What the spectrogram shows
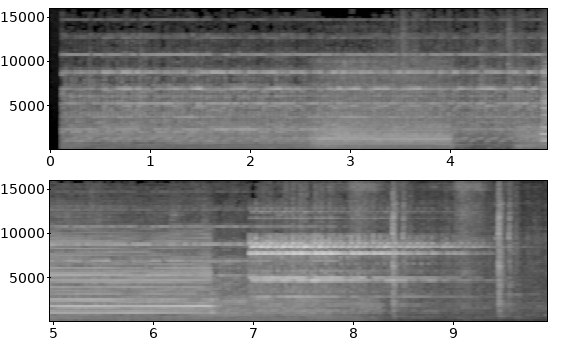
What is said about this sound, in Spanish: Alarmas, hay muchas.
